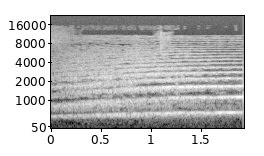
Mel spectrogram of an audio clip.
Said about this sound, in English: And at this point, like these air raid sirens go off.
